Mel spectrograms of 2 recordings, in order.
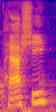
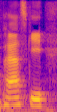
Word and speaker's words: Pashy: So very lastly as well, Pashy. Got it pronounced right this time, guys. I'm working. I always used to call him Pasky.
